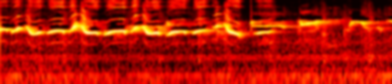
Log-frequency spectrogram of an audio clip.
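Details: Chinese hwamei in song: a loud, rich run of warbled whistles sliding up and down, with quick repeated notes, ending in higher sustained whistled phrases.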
